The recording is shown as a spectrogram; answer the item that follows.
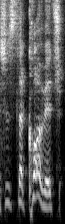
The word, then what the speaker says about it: Shostakovich: Shostakovich, as some people say. No, nobody says that. I say that. I'm Russian. I know how to say it, but it's Shostakovich. And Shostakovich wrote some great, great preludes and fugues.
